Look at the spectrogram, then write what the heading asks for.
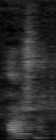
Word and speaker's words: Ajna: Because what's really sweet is if you hit yourself right at the third eye, Ajna Chakra or Anya Chakra, depending on how you pronounce it.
